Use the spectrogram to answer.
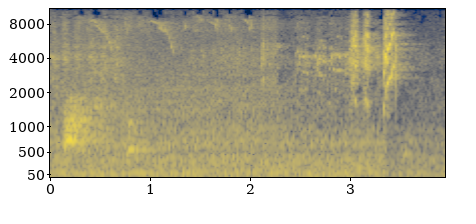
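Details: Wild orange-chinned parakeet giving a brief scratchy mid-pitched note at the start, then after a quiet stretch a few quick, shrill screechy chirps near the end, with a steady low hum underneath.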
